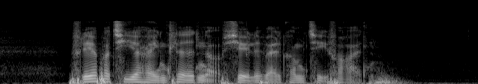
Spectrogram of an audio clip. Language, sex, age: Danish, male, 52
